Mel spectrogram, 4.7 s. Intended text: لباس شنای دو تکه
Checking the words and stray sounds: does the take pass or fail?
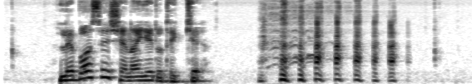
fail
